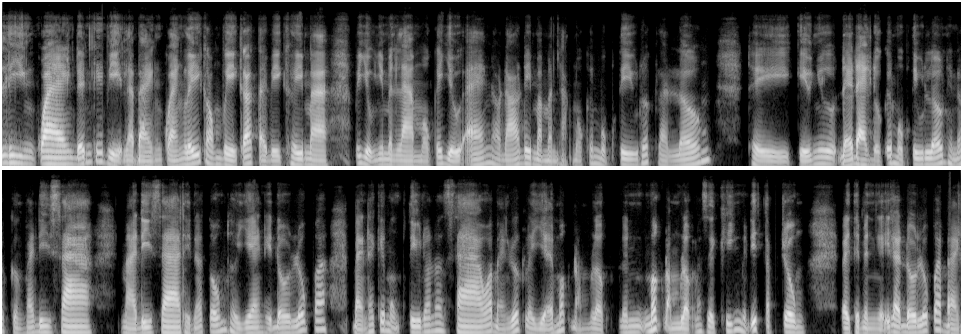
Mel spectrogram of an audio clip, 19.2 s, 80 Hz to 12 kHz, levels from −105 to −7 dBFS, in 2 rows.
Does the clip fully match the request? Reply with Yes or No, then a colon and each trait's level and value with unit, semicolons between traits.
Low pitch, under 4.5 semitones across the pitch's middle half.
No: low, 115 Hz; average, 4.8 semitones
